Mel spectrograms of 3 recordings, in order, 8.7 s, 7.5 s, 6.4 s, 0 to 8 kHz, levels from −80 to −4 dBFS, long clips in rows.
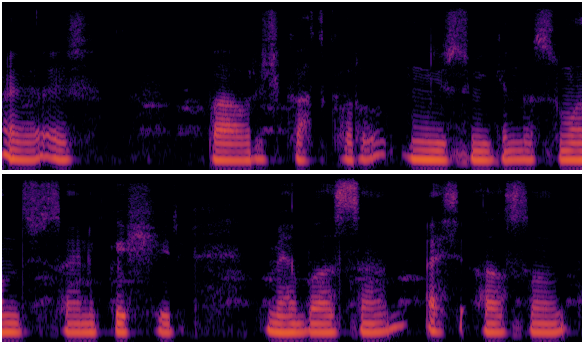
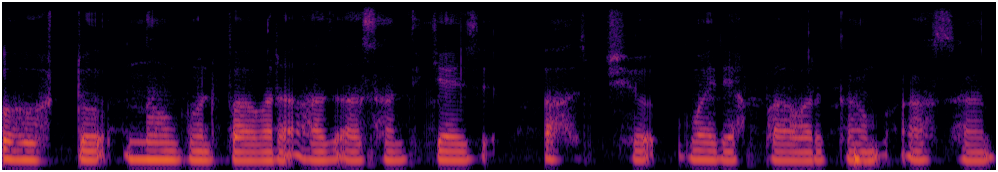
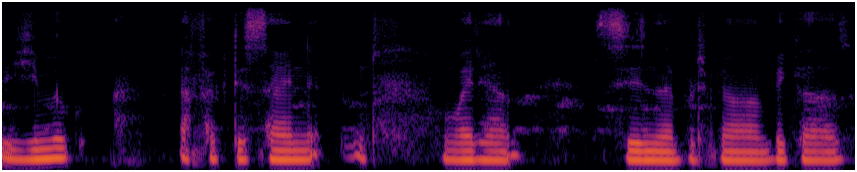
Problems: constant background noise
